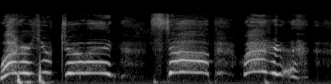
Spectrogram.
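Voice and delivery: acted very high, drawn-out scream. Retelling how a cop at his post yelled at a guy, imitating a cop screaming. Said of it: "he's screaming at the guy like".

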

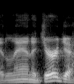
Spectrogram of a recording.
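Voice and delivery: put-on southern US Georgia accent. Trying out an accent after the other speaker's: georgia accent. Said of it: "I'll try with Georgia".

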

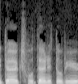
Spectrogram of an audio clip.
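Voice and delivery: a little panicky, hurried, slightly frantic, acted. Retelling what the freaked-out dentists said: imitating a slightly frantic voice. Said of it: "slightly frantic voice".

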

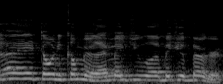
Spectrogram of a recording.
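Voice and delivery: high, sugary, fake-nice put-on motherly voice. Retelling a show scene where a mom is quote unquote trying to be nice: imitating a mom trying to be nice. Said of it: "quote unquote, trying to be nice to him".

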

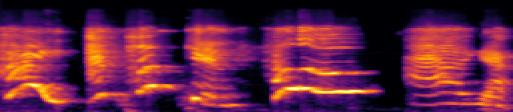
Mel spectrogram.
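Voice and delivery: very high little character voice, swooping, slow, drawn out. Speaker shows how they greeted people as their character, in the Pumpkin character voice. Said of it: "Put on a little character voice".

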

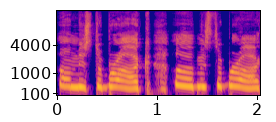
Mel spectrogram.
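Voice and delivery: very high, tiny, fawning voice. Imagining a Spider-Man talking to Venom: imitating Tom Holland's Spider-Man. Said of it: "Talking to this Venom like".

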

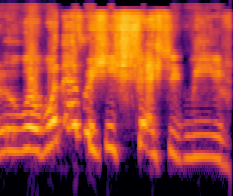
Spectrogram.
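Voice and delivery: high, slow, mock eighty-year-old man voice.

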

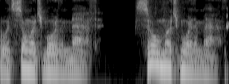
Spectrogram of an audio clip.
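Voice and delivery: scowling, irritated tone. Voicing a character who scowls at a player's question: scowling, irritated. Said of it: "She immediately scowls and says".

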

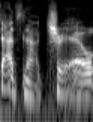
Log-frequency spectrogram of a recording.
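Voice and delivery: put-on smoky, husky, raspy LA valley girl drawl. Quoting an ex who didn't believe the speaker, in a smoky, raspy voice. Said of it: "She had this like smoky, raspy voice".

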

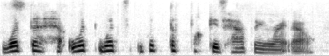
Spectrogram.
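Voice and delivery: put-on high, baffled, creeped-out, confused outburst. Retelling a reaction to a coffee machine that turned itself on: retelling own confused reaction. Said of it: "I'm just so confused".

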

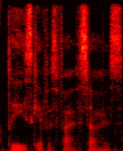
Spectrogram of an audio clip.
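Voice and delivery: very low, seductive, sexy voice. Asked to tell listeners what they need to hear, in a sexy voice. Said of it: "In that sexy ass voice of yours".

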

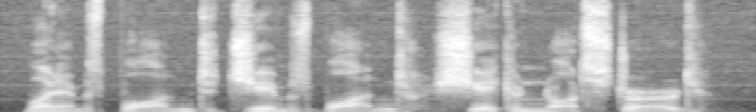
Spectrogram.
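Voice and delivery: put-on Scottish film-star accent. Asked which impression is best, do the first one as a Sean Connery impression. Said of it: "That was Sean Connery".

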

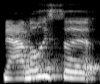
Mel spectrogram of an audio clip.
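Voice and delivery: plain

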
